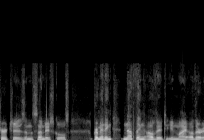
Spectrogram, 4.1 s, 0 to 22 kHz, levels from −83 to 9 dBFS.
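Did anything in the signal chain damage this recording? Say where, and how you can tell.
Yes. At the network stage, packets were lost around 0.77–0.83 s and 1.95–2.01 s, each a lost packet rebuilt from error correction. The decoder substituted low-bitrate copies carried in the following Opus packets, so about 40 ms in each sounds rougher and noisier. The waveform shows no gap, and a spectrogram shows only brief smeared, noisier patches.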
